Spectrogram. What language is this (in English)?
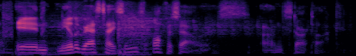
English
